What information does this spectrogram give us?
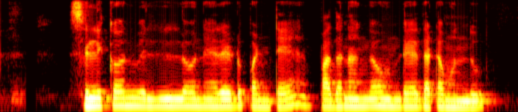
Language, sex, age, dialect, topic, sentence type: Telugu, male, 18-24, Utterandhra, agriculture, statement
